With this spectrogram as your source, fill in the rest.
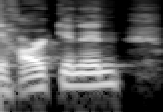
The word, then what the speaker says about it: Harkonnen: i know in the movie they say harkin in but i've read it as harkonnen so forgive me i'm just going to call it it's funny because the old movie too that's how they pronounced it yeah yeah so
